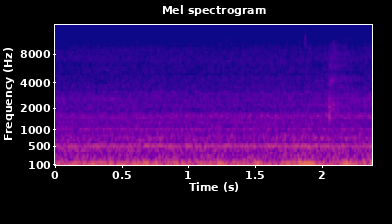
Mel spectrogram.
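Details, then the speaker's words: Chinese 2 kW Webasto-style diesel air heater at full output, temperature rising: steady, even fan roar over a constant combustion rumble with no surging or popping. It burns cleanly. "je vais installer un thermomètre e 1 donc là on niveau du ventilateur ça carbure"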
